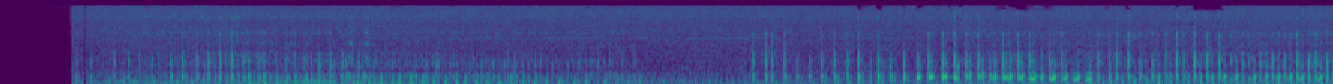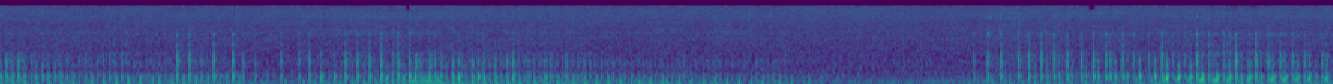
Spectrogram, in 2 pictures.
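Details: Domestic cat purring, slowed down for a relaxing effect: a deep, rumbling low drone in long swells, louder phases of about two to three seconds alternating with softer ones, steady and continuous throughout.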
